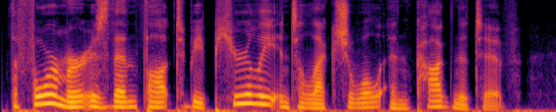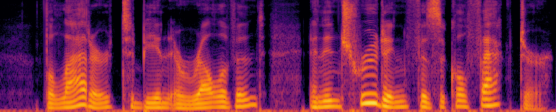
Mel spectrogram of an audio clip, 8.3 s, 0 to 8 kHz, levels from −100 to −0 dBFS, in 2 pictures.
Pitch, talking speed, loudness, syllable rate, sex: 145 Hz, 150 wpm, -18 LUFS, 5.4 syllables/s, male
